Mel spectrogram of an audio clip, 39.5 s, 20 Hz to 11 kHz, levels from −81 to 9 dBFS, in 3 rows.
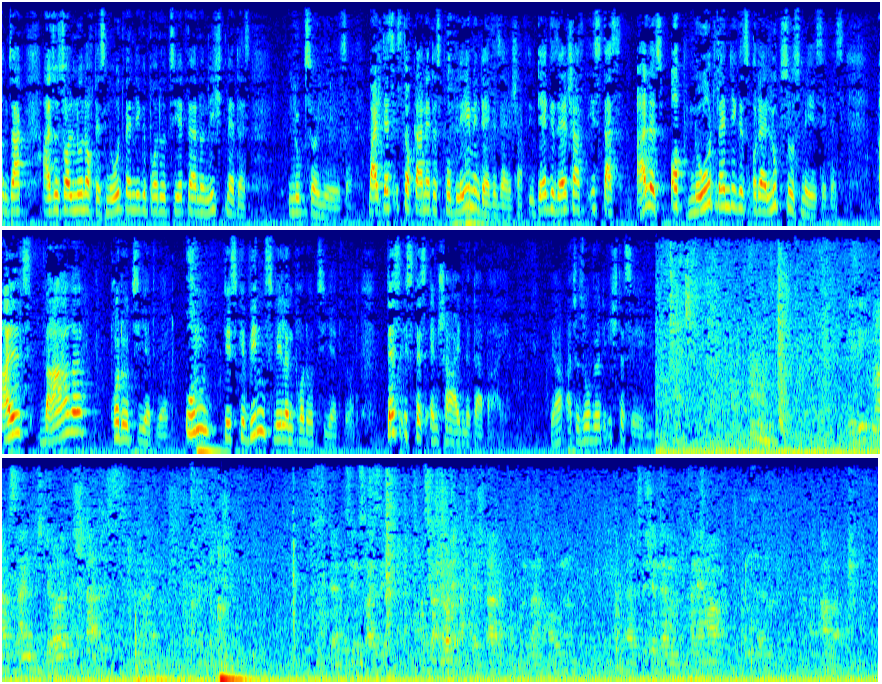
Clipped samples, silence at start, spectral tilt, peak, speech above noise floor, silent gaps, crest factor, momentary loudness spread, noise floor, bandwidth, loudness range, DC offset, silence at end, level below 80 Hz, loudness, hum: under 0.1%; 0 s; -4 dB/octave; 0 dBFS; 26 dB; none; 22 dB; 16 LU; -48 dBFS; 10.5 kHz; 9 LU; under 0.1%; 0 s; -28 dBFS; -23 LUFS; none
